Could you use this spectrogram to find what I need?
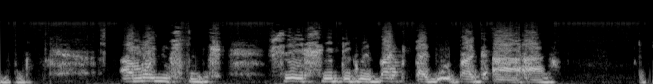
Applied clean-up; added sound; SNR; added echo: none; none; none; none.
